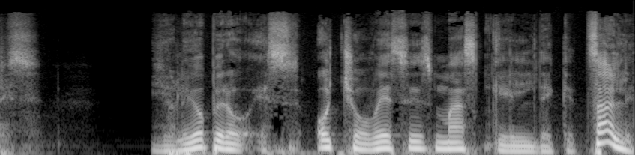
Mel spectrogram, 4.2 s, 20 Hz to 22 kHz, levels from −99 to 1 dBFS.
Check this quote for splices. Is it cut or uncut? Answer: cut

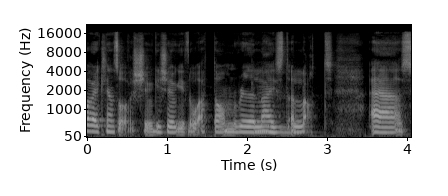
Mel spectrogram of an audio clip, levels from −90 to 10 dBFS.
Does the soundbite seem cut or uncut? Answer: cut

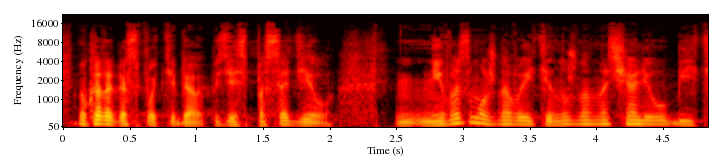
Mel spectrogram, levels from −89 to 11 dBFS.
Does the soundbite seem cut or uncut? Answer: uncut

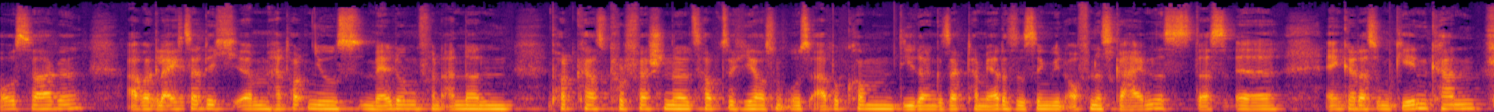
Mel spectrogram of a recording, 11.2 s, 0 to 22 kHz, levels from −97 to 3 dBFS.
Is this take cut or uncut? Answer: cut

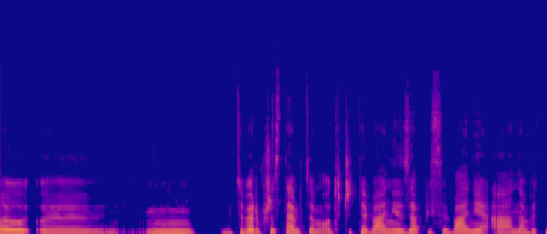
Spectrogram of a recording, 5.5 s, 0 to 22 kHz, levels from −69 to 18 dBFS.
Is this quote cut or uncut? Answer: uncut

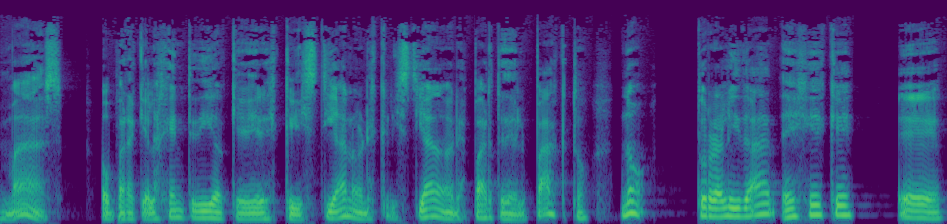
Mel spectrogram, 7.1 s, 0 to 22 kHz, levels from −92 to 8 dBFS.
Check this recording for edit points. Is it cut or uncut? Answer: uncut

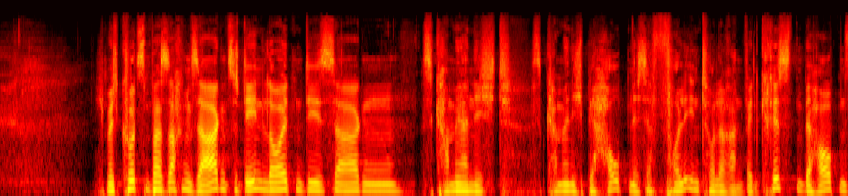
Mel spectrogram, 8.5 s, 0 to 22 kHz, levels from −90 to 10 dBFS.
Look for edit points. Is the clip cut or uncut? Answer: cut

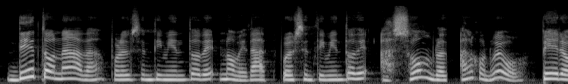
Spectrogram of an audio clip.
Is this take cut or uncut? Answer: cut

